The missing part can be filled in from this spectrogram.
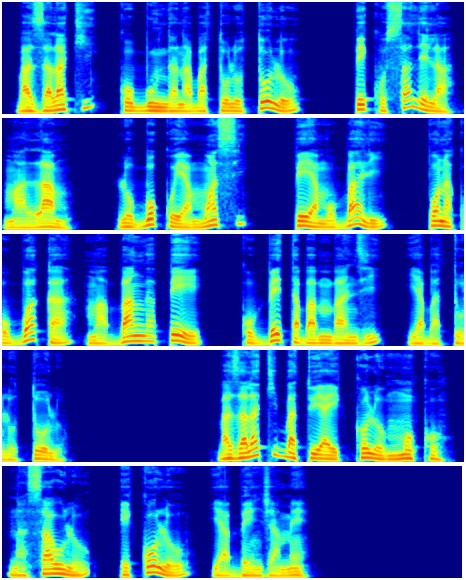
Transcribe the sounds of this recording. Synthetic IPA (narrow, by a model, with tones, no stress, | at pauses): ba˨za˨la˦ki˦ | ko˨bu˨nda˨na˨ba˨to˨lo˨to˦lo˨ | pe˦ko˨sa˦le˨la˨ma˨la˦mu˨ | lo˨bɔ˦kɔ˨ja˨mwa˦si˦ | pe˦ja˨mo˨ba˦li˨ | po˦na˨ko˨bwa˦ka˨ma˨ba˦ŋɡa˦pe˦ | ko˨be˦ta˨ba˨mba˨nzi˨ | ja˨ba˨to˨lo˨to˦lo˨ | ba˨za˨la˦ki˦ba˨to˨ja˨e˨ko˦lo˨mɔ˦kɔ˦ | na˨sa˦u˦lo˨ | e˨ko˦lo˨ | ja˨bɛ̃˨nʒa˨mɛ̃˦˨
